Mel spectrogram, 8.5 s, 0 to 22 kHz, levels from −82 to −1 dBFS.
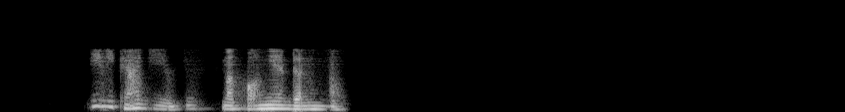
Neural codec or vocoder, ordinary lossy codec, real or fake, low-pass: codec, 44.1 kHz, 0.9 kbps, DAC; none; fake; 3.6 kHz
